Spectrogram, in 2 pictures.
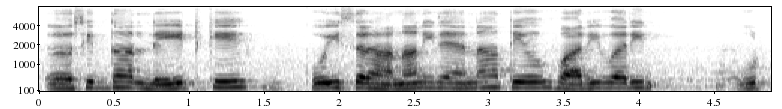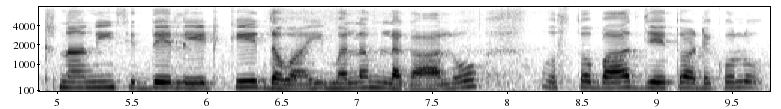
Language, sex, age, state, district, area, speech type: Punjabi, female, 45-60, Punjab, Fazilka, rural, spontaneous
